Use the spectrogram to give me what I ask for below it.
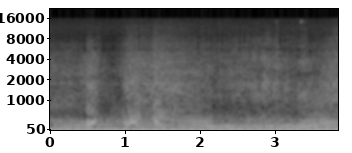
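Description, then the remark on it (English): A dirt bike engine revs hard, its pitch sweeping up and down in quick surges as it throttles through a right-hand berm turn, with a steady low rumble and gritty clatter underneath. “There's one berm that he goes into this right-hander, and you can hear the bike.”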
